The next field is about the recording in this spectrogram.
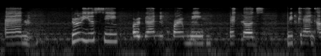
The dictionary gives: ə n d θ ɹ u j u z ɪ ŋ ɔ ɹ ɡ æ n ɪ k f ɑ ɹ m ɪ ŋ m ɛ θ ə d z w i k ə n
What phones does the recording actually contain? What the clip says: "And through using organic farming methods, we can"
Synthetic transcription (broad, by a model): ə n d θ ɹ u j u s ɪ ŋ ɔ ɹ ɡ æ n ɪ k f ɑ ɹ m ɪ ŋ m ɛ t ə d s w i k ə n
